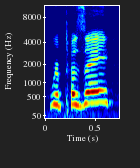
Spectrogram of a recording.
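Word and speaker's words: Riposte: How do you pronounce that? Repose. Repose.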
